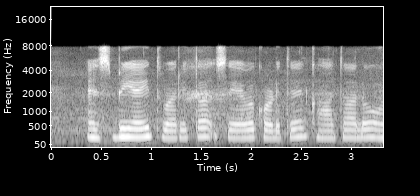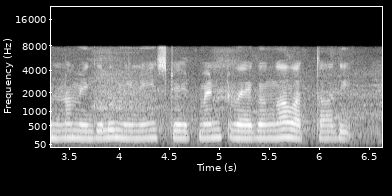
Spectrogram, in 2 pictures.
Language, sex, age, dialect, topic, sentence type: Telugu, female, 18-24, Utterandhra, banking, statement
